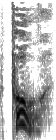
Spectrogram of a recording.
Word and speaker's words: Pooh: to in various ways poo by the way is pronounced sort of like poo but without so much ooh like the sound you make when blowing a bug off your arm on a hot summer day before we bring our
